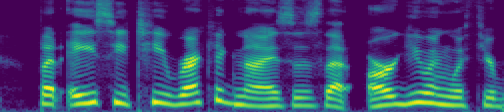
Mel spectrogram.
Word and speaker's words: ACT: And that is exactly where ACT comes in, acceptance and commitment therapy. ACT, and they actually pronounce it act.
